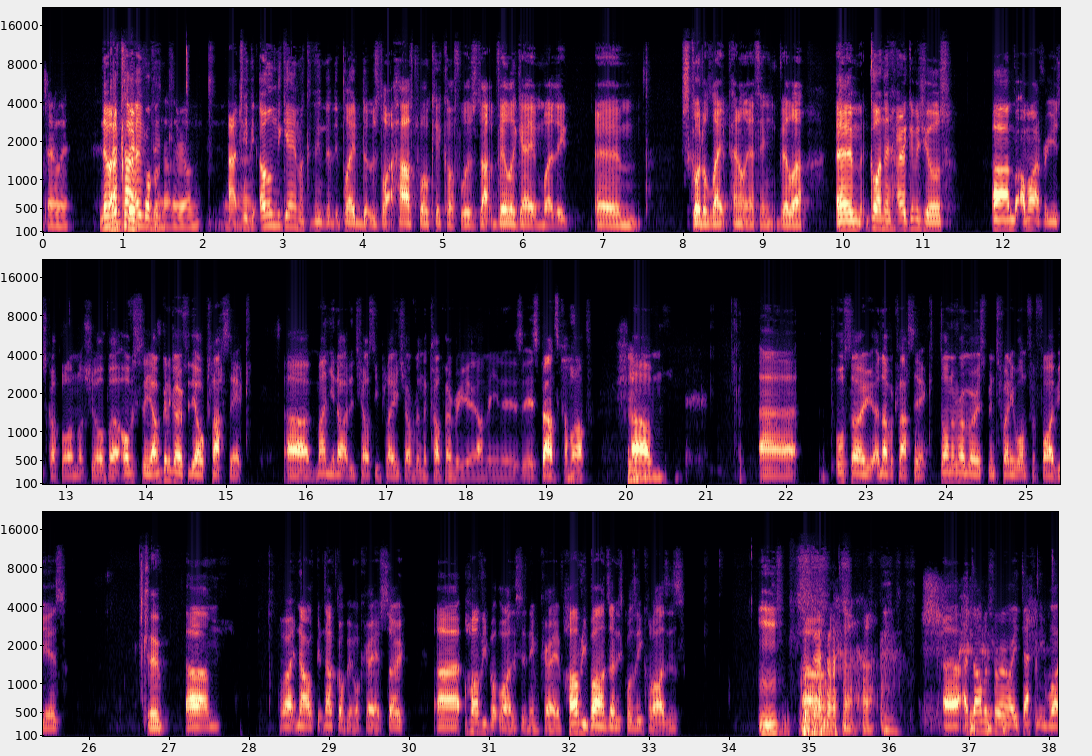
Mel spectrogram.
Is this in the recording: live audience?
no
